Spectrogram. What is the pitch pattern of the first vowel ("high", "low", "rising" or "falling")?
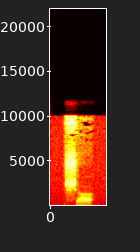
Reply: low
